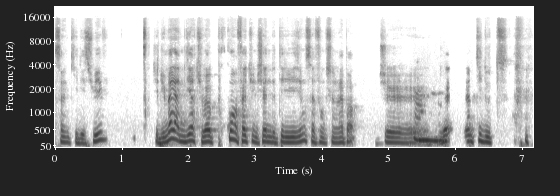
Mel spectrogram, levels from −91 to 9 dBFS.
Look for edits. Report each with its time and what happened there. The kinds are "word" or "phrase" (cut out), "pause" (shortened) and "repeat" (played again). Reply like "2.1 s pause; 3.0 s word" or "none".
1.4 s pause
